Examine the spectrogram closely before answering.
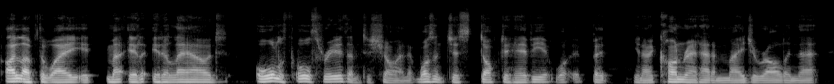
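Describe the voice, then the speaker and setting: A man's voice: fairly low pitch, steady tone, brisk, few pauses, darkish tone, no echo, clean studio sound. A man co-hosting a podcast, talking casually and putting questions to a guest. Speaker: podcast co-host. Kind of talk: casual podcast interview chat.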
